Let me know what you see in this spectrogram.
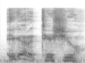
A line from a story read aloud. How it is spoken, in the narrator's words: He groaned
